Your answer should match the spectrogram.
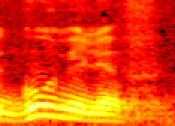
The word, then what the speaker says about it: Гумилев: Что касается фамилии, то отец произносил ее с ударением на первом слоге «Гумилев», потому что она происходила от латинского «humilis», что значит «смирный».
